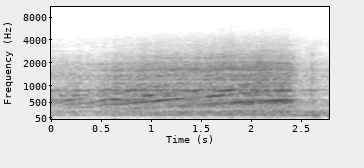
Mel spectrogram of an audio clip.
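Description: A stolen car without Hydra-Matic automatic transmission revs and pulls away, its engine pitch climbing and dropping back in steps as the gears change, loud for a few seconds before easing off.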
